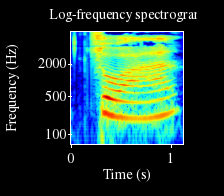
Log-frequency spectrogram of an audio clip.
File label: "zuan3", pinyin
